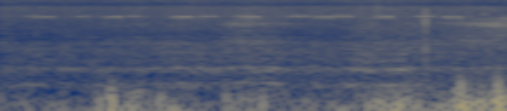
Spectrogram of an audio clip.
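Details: A Western honey bee (Apis mellifera) swarm that has just left a beekeeper's hive and is settling in a tree gives a steady, low droning hum, with gusts of wind rumbling underneath.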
